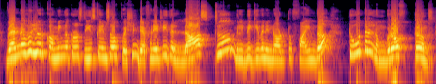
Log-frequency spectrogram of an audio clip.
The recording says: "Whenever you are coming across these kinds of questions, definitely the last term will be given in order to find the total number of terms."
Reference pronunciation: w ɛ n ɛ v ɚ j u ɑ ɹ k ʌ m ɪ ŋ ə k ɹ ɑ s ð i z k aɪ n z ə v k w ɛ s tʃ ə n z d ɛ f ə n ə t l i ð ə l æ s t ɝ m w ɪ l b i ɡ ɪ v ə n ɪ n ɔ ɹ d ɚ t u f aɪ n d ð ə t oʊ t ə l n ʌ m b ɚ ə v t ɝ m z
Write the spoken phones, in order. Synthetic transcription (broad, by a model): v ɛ n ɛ v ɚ j u ɑ ɹ k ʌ m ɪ ŋ ə k ɹ ɑ s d i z k aɪ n s ə v k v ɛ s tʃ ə n d ɛ f ə n ə t l i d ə l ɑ s t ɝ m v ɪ l b i ɡ ɪ v ə n ɪ n ɔ ɹ d ɚ t u f aɪ n d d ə t oʊ t ə l n ʌ m b ɚ ə v t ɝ m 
